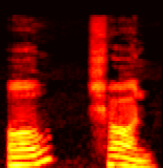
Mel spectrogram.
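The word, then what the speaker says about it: ocean: এমন করে হবে ঔষন তাহলে ভালো করে দেখো এখানে কিন্তু সি এর উচ্চারণ হচ্ছে স এন এর উচ্চারণ হচ্ছে ন তাহলে মাঝখানে যে রয়েছে ই তার উচ্চারণ হচ্ছে অ ইংরেজিতে যাকে বলা হয় সোয়া সাউন্ড হালকা স্বরে অই সাউন্ডটি এরপরের ওয়ার্ডটি দেখো হার্ট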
